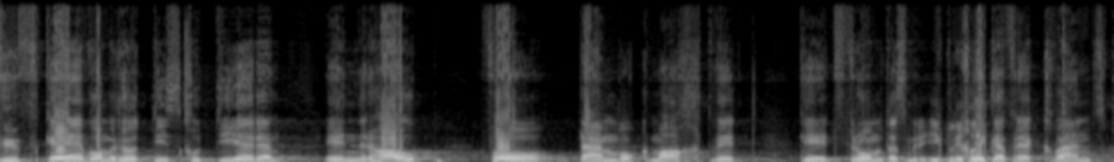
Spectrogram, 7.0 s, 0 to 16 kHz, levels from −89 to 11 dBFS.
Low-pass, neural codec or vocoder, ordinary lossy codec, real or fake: 14.4 kHz; none; Opus, 24 kbps; real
